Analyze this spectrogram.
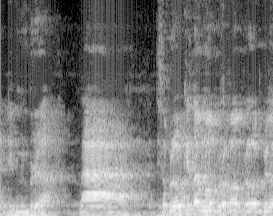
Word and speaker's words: Edinburgh: bisa Show di edinburg ngomong tulisnya edinburg tapi ngembacanya edinburra nah sebelum kita ngobrol-ngobrol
